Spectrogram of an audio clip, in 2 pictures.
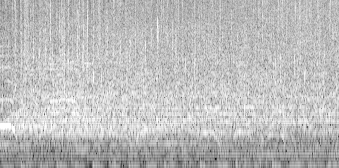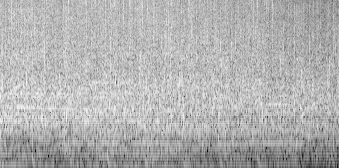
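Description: Studio audience applauding and cheering over closing music, a few shouts standing out at the start; the whole sound fades down gradually.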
